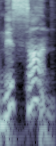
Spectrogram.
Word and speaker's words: Nissan: it as the 240Z in America we're all pronouncing Nissan very wrong because the correct pronunciation is Nissan and you die hard fans should really know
